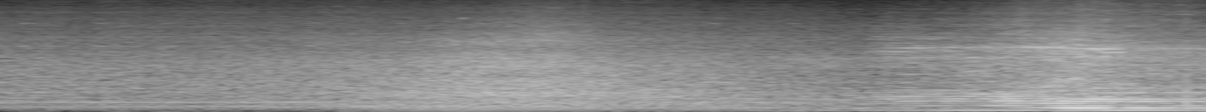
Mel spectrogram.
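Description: Car sounds: a soft whoosh swells and fades about two to three seconds in, then a steady engine hum builds and grows louder near the end.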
